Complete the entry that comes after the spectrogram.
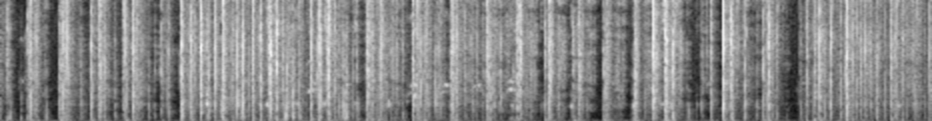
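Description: Hands with long nails squeeze and crinkle a large yellow plastic bag of quick oats that is partly full. The result is a quiet, continuous stream of dense, bright crackles and sharp little clicks, with a soft rustle underneath.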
